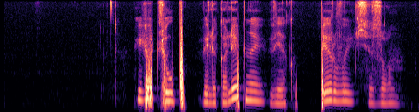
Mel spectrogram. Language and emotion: Russian, sad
